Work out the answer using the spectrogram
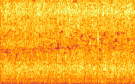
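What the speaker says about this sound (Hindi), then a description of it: "एक नालू बह रहा है। देखिए कितना स्वच्छ पानी है दोस्तों" Clear mountain stream mixed with herbs flowing through a forest, a close, steady, unbroken rush of water.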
